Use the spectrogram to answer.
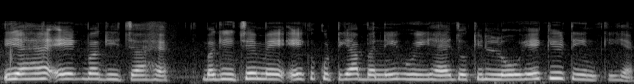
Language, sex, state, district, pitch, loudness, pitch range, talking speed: Hindi, female, Chandigarh, Chandigarh, 235 Hz, -17 LUFS, 225-250 Hz, 160 wpm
